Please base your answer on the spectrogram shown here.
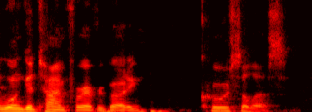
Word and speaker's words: Kousoulas: Kousoulas. Kousoulas. It's pretty easy. In school, for some reason, I do pretty good pronunciation, but I had to go through little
